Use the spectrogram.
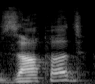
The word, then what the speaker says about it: Zapad: Now, by the way, can I just take this opportunity to thank the person who corrected my pronunciation of Zapad? The stress is on the first syllable.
